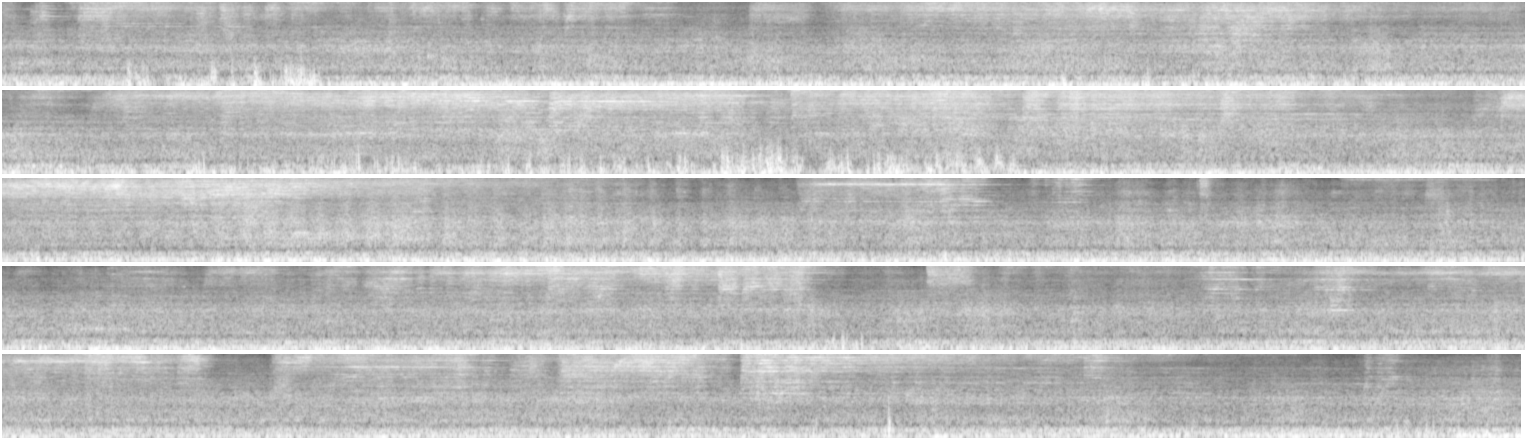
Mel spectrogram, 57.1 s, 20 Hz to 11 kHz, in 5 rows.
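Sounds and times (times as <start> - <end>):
steel wheels rumbling on rail: 0.0 - 57.0
high-pitched wheel squeals: 0.1 - 2.6, 5.7 - 21.8, 22.4 - 26.2, 28.8 - 31.2, 34.8 - 40.6, 41.2 - 55.1.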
